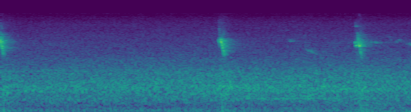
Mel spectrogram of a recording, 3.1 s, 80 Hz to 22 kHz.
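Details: Eastern Bonelli's Warbler (eastern race orientalis) at Whitley Bay Cemetery, Tyne & Wear, late September 1995, gives its distinctive call: three short, sharp, high chip notes about a second apart, over a steady background hiss.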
